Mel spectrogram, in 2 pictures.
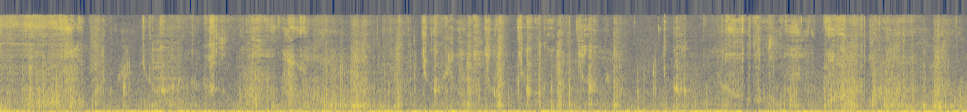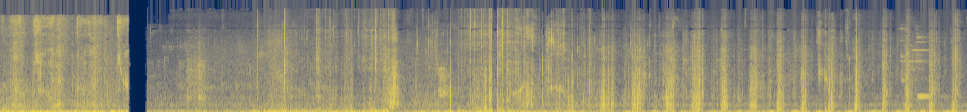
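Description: Close-miked eating of red jelly: repeated biting and chewing with many sharp, clicky mouth sounds. About halfway through the sound cuts out briefly and a different recording starts, with a faster run of sharp chewing clicks.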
